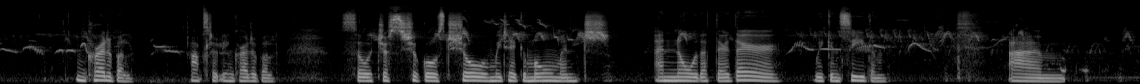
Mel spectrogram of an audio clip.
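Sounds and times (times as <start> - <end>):
faint birds chirping: 0.0 - 11.3
speech: 0.8 - 9.0, 10.1 - 11.3
duck giving a loud drawn-out nasal quack outdoors: 10.5 - 11.1.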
